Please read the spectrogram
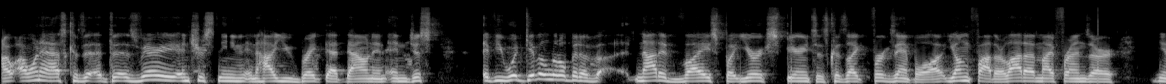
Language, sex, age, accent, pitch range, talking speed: English, male, 20-39, American, 140-170 Hz, 225 wpm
